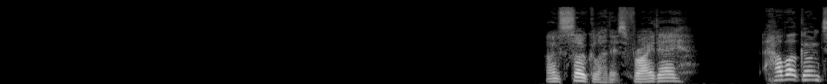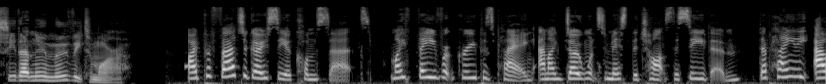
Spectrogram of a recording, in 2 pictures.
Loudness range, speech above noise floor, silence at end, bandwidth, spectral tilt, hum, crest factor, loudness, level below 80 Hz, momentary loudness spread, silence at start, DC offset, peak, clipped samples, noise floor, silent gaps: 3 LU; 40 dB; 0 s; 15.5 kHz; -3.5 dB/octave; none; 22 dB; -21 LUFS; -52 dBFS; 11 LU; 5.45 s; under 0.1%; 0 dBFS; under 0.1%; -60 dBFS; 7.45-7.49 s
